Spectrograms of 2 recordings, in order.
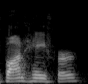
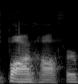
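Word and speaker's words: Bonhoeffer: Dietrich Bon haer and it is Bon haer I'm sorry for people who don't know how to pronounce German and German names I know it looks like it's Bon Hofer but it's not German OE is a but Bon haer says sorry I'm in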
